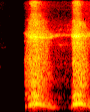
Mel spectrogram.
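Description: Loud snoring in a tunnel: two harsh, rasping breaths with a low throaty rumble, the second starting right after the first fades, with no talking.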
